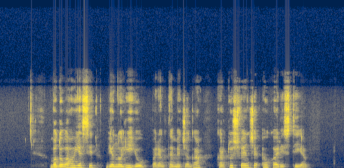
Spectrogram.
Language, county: Lithuanian, Šiauliai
